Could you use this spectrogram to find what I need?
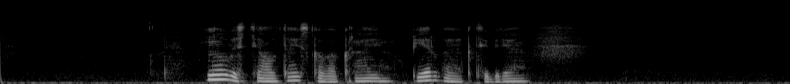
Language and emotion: Russian, neutral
